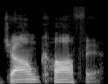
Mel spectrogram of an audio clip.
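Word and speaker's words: John Coffey: My name is John Coffee like to drink but not spelled the same.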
